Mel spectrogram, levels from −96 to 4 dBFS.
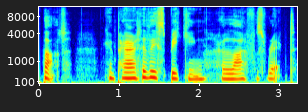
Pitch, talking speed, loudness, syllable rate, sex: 200 Hz, 130 wpm, -18 LUFS, 5.1 syllables/s, female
